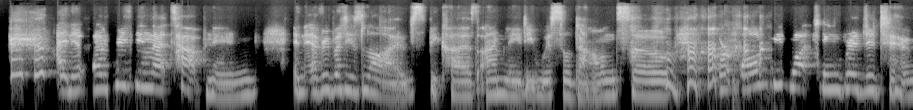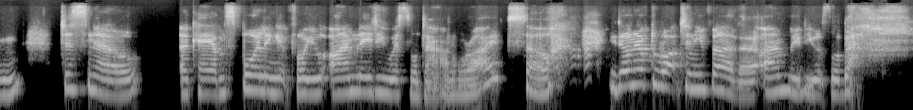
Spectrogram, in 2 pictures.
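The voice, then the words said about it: British accent, character impression. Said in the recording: “it is a British accent. Mm-hmm. And this is my impression of Lady Whistledown in Bridgerton.”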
